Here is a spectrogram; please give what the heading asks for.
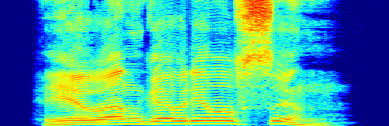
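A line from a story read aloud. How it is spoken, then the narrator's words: Calling loudly. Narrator (Russian): громко зову выборного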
